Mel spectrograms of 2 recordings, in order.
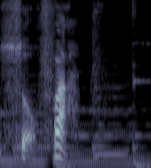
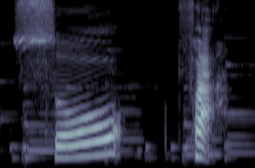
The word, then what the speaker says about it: sofá: Muy bien, es un sofá. Vamos a separarlo en sílabas. Sofá.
